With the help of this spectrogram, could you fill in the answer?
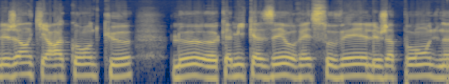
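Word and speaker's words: kamikaze: avec les attaques kamikaz qui se prononce d'ailleurs Kami Kazé et Kami c'est donc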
